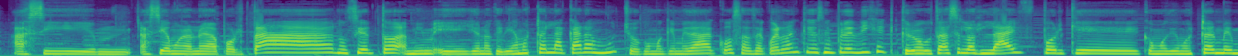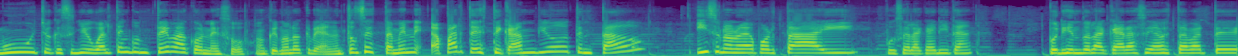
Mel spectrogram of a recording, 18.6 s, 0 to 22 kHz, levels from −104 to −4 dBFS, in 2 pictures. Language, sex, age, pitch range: English, female, 20-39, 200-260 Hz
